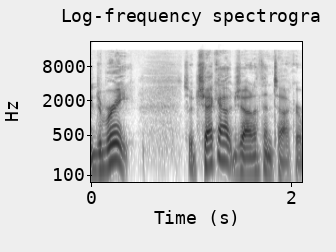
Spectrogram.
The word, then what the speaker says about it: Debris: debris spelled debris famously I always say debris but it's actually debris so check out Jonathan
